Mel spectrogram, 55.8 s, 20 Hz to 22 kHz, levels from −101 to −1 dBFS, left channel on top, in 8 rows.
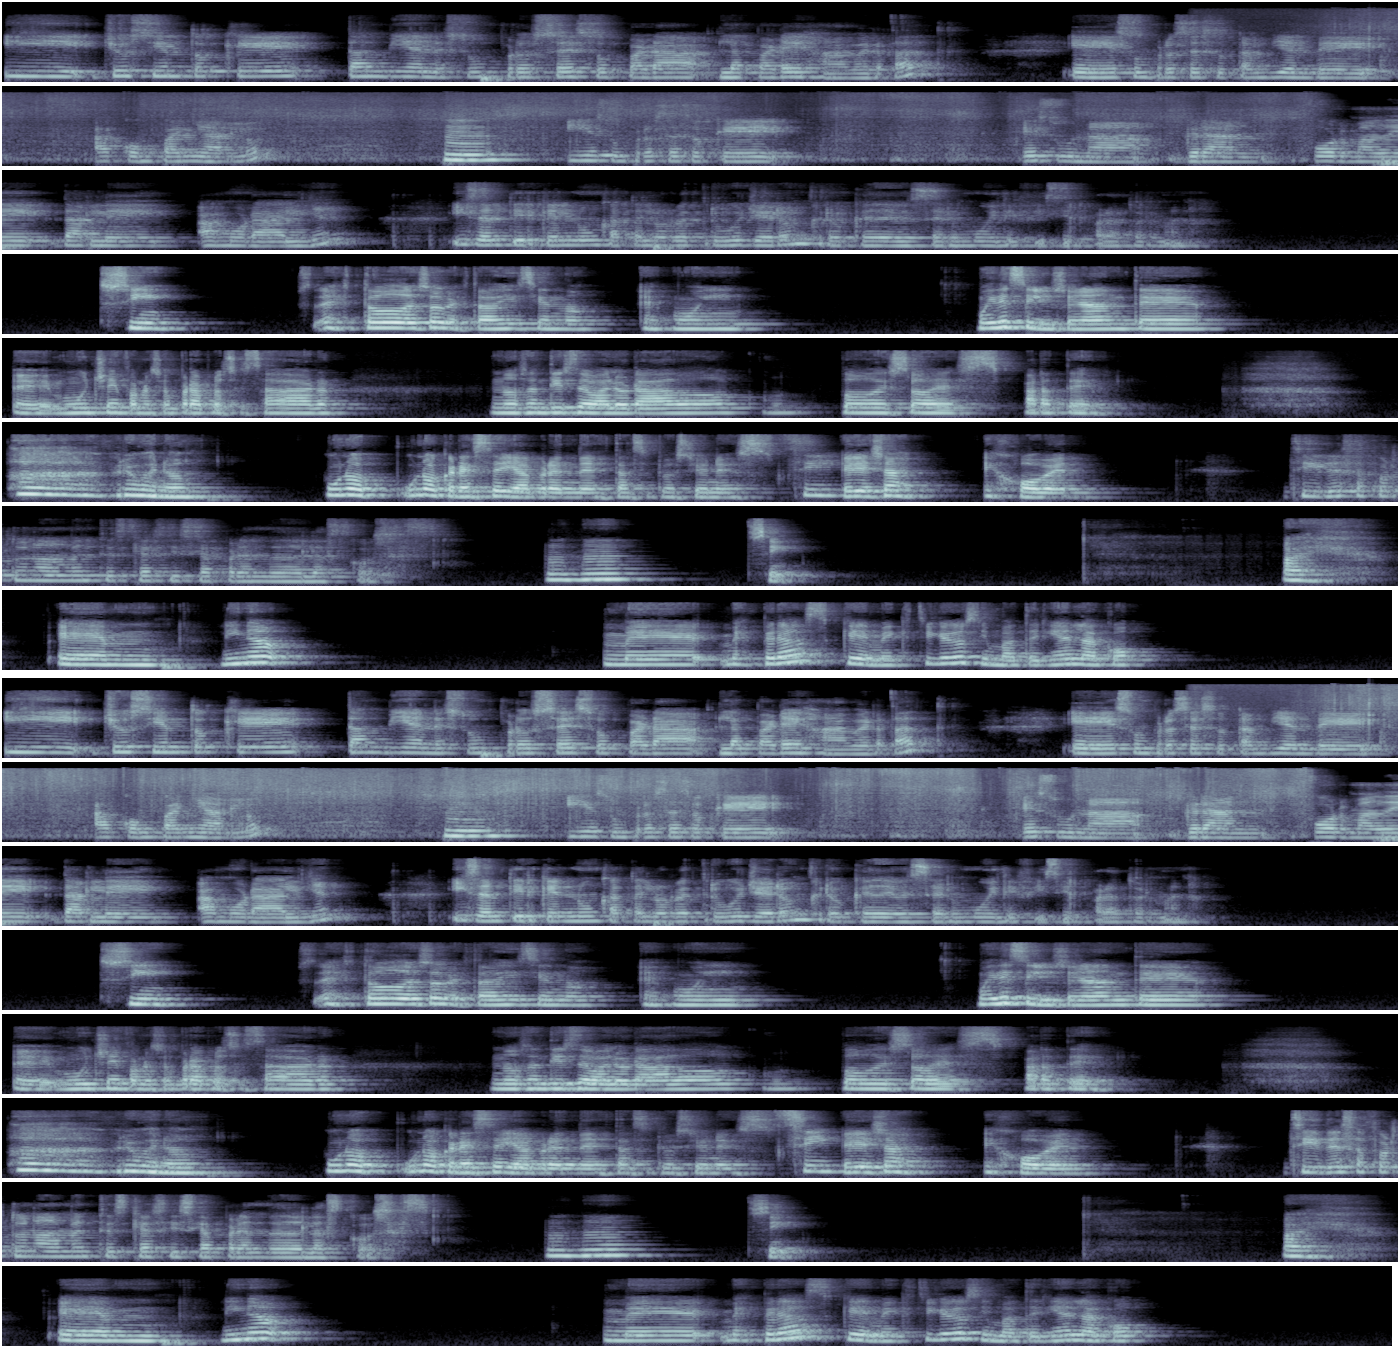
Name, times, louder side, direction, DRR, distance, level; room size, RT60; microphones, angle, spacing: voice 1, 0.0-4.6 5.0-6.9 7.4-8.3 9.8-10.9 12.1-15.7 16.0-19.9 38.8-39.1 41.3-44.0, right 4 dB, 50° right, 4 dB, 2.2 m, -31 dB
sound 1, 5.9-13.5, right 13 dB, 90° right, 1.2 m, -35 dB
voice 2, 9.2-9.6 21.4-21.8 22.5-23.9 24.1-24.7 25.8-27.0 28.0-29.6 30.4-33.4 34.2-34.5 34.9-36.0 36.5-38.7 39.1-39.5 39.8-40.3 44.6-45.1 45.6-45.8 48.3-48.7 49.1-50.3 51.9-54.5, left 2 dB, 30° left, 7 dB, 1.9 m, -25 dB
12.5 x 9.1 x 2.8 m, 0.38 s
head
